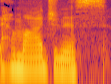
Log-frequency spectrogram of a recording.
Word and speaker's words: homogenous: Is it homogenous or homogeneous? I heard two guests recently say the latter, and I'm just wondering how to say it. – I'm pretty sure that homogenous is the right way.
